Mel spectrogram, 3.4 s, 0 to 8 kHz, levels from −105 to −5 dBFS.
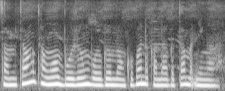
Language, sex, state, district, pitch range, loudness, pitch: Garo, female, Meghalaya, West Garo Hills, 200-230 Hz, -11 LUFS, 210 Hz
